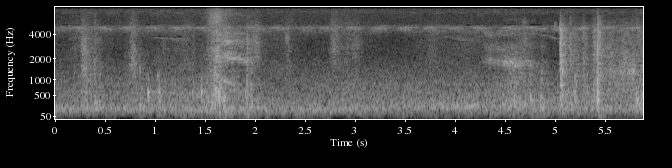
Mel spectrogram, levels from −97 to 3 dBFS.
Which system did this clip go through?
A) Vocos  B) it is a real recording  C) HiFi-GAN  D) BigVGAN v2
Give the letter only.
B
